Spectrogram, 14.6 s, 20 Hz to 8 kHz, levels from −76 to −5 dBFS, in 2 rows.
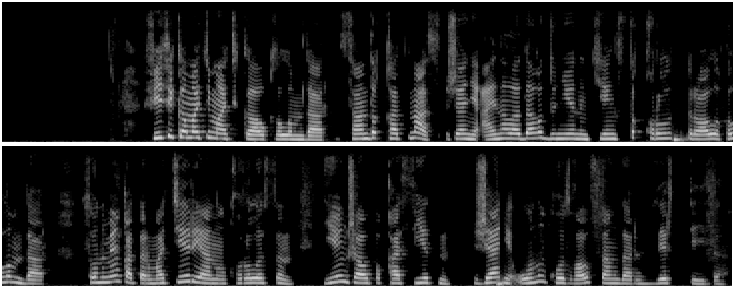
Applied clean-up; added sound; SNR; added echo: neural diffusion model UNIVERSE++.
